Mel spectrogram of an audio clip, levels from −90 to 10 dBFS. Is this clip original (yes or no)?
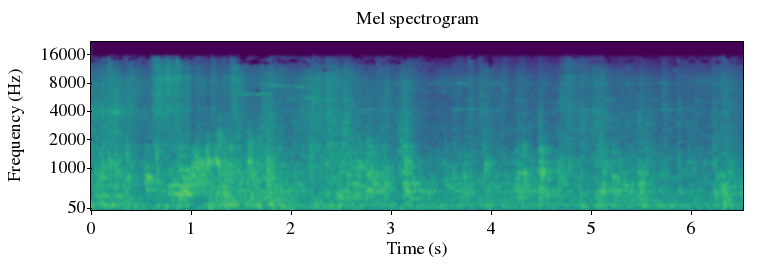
yes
